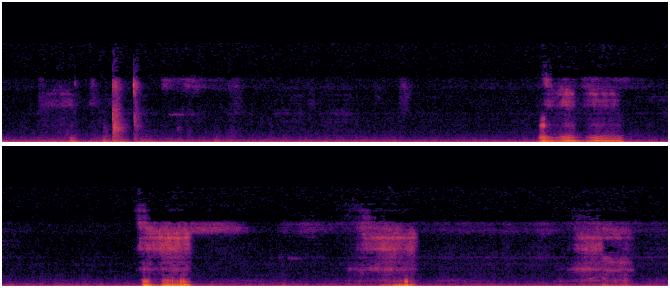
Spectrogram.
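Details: Snores from a sleeping cat: several raspy, buzzy breaths a few seconds apart, some carrying a wavering tone and others short and gritty, with soft breathing between and a constant low hum behind.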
